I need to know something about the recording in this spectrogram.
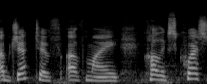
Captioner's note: speaking French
